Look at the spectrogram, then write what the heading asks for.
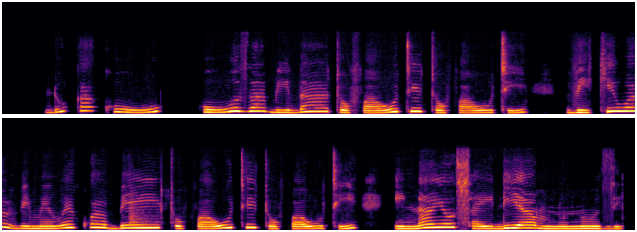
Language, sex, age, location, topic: Swahili, female, 25-35, Nairobi, finance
